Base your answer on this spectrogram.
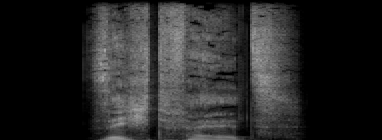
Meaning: genitive of Sichtfeld
- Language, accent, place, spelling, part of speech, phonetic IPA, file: German, Germany, Berlin, Sichtfelds, noun, [ˈzɪçtˌfɛlt͡s], De-Sichtfelds.ogg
